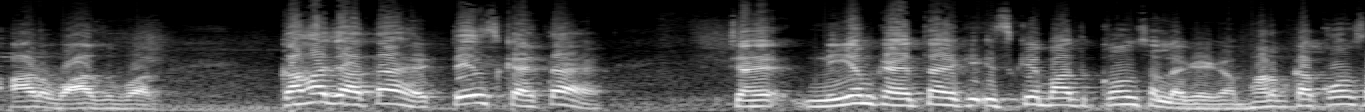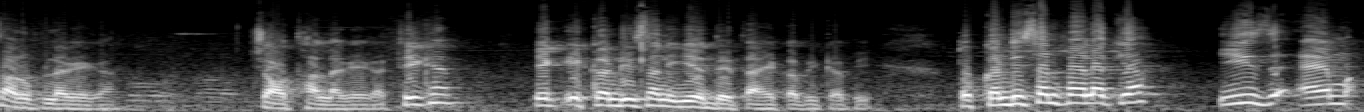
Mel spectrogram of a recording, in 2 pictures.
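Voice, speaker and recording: A male English teacher with a Hindi accent gives a grammar lesson, asking the class questions, answering them himself and repeating key phrases slowly. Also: high-pitched, slight background noise, low-quality recording.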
